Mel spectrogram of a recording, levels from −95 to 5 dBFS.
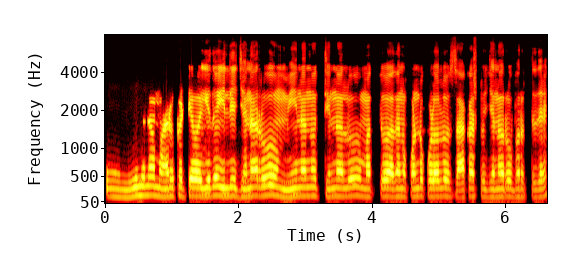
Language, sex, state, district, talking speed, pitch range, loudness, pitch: Kannada, male, Karnataka, Bijapur, 125 wpm, 140-155 Hz, -16 LUFS, 145 Hz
